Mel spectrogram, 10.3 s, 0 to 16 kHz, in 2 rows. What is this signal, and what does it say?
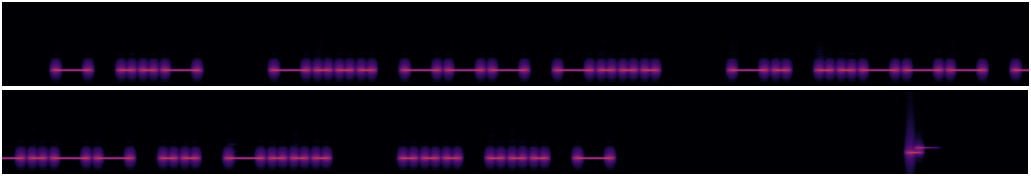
Morse code, heard as a keyed tone, about 22 wpm, 700 Hz. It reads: TU BOB N2YIB SST
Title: K1USN SST QSO Practice - 22wpm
